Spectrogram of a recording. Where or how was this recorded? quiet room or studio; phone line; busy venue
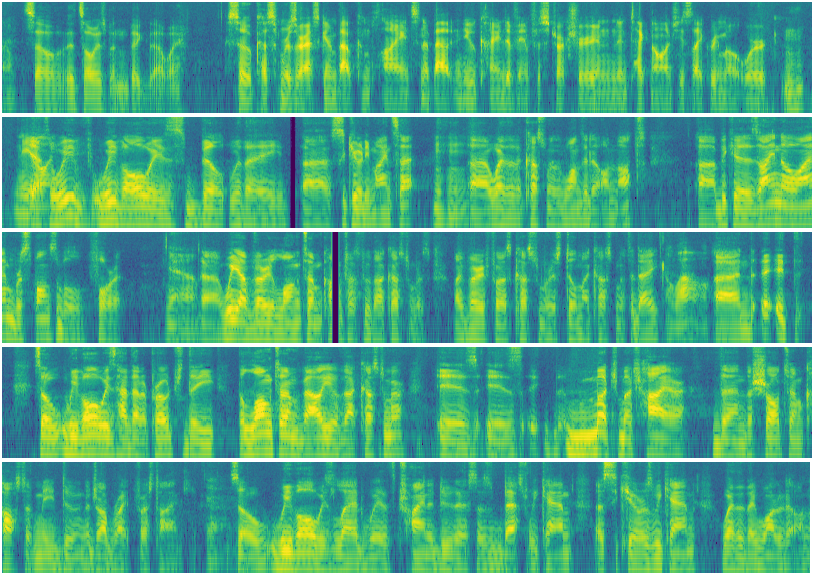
busy venue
